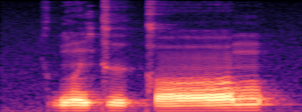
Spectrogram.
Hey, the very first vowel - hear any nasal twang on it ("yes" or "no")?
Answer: yes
